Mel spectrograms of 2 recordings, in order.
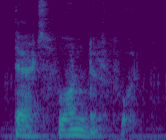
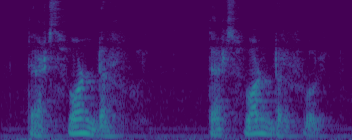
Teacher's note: you can feel my voice is falling down. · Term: falling intonation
